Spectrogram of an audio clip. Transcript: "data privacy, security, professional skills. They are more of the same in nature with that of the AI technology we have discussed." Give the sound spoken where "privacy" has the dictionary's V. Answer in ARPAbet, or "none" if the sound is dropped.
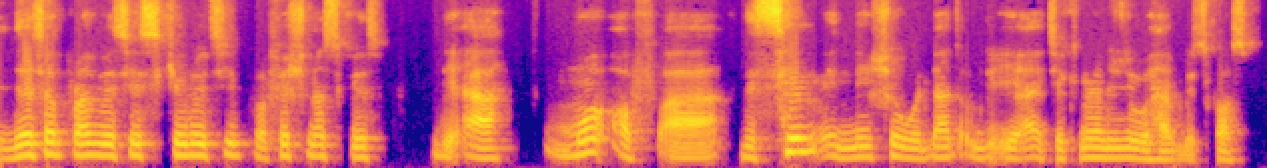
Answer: V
